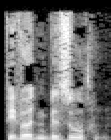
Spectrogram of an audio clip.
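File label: "besuchen", German, slow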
